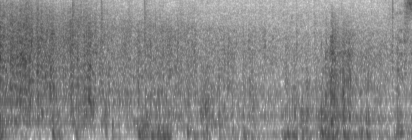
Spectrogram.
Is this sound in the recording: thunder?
yes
